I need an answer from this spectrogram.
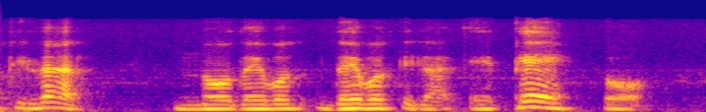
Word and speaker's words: Epeo: ¿Cuántas sílabas tendrá este nombre propio Epeo? ¿Dos o tres? Tres.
